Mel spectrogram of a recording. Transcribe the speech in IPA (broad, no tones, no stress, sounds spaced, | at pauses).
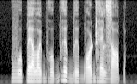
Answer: v o p ɛ lˠ ø bʱ o bʱ ɘ b ɘ b ɔ ɖʱ ɛ l z ɑ p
